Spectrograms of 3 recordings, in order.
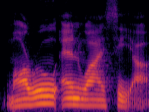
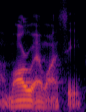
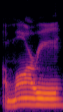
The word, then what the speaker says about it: MaruNyc: Now, what is the correct way to pronounce your screen name? Maru NYC. Maru NYC. Do people mispronounce this? Uh, sometimes they call me Maru. They call me Amari.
